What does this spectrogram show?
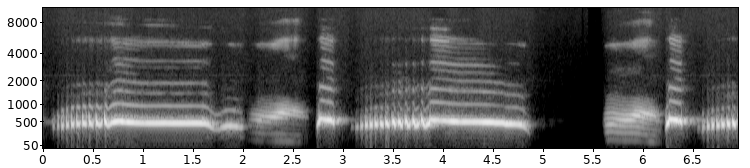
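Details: Two long purring coos from a very vocal albino ringneck dove used to draw other doves into calling, each sliding lower at the end, with short laughing notes between them.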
